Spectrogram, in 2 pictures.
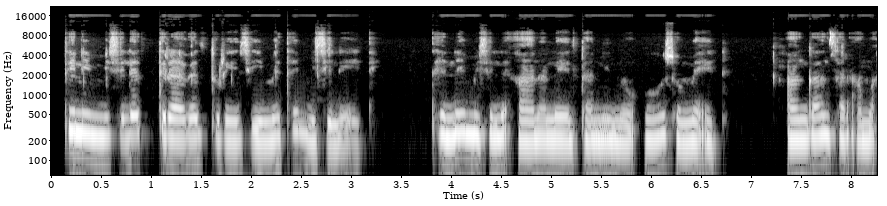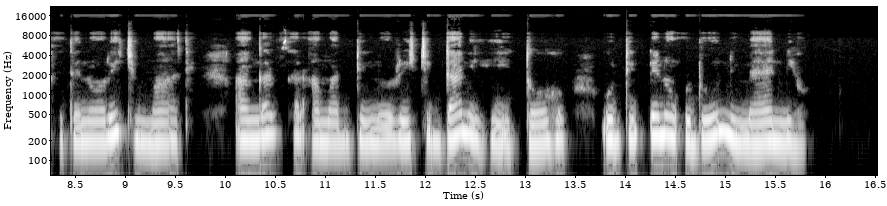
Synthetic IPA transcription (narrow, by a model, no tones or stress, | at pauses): t̪ɪnɪmɪsɪlɛt̪ːɪɾawɛlt̪ʊɾiːsiːmɛt̪ɛmɪsɪleːt̪ɪ̥ | t̪ʰɛnːɛmɪsɪlɛʔaːnɐleːlt̪ɐnːɪnɔ̰ʔoːsɔmɛ̰ʔɛt̪ɛ̥ | ʔɐŋɡɐnsɐɾɐ̰mɐ̰ʔɛt̪ɛnoːɾit͡ʃːɪmaːt̪ɪ̥ʔɐŋɡɐnsɐɾɐmɐd̪ːɪnoːɾit͡ʃːɪd̪ːaːnɪhiːt̪ːoːɦɔʔʊd̪ːɪᶑɛnoːʔʊd̪uːnːɪmaːnːɪhɔ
